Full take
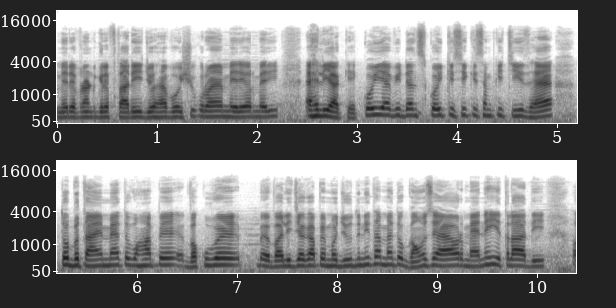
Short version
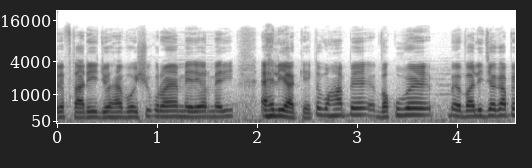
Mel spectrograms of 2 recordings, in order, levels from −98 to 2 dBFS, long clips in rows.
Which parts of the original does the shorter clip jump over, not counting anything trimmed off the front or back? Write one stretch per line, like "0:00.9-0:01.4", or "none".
0:03.0-0:05.8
